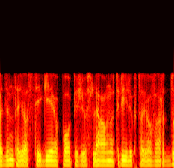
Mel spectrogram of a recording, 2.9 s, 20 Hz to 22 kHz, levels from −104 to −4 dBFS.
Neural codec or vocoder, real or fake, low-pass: none; real; 3.6 kHz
